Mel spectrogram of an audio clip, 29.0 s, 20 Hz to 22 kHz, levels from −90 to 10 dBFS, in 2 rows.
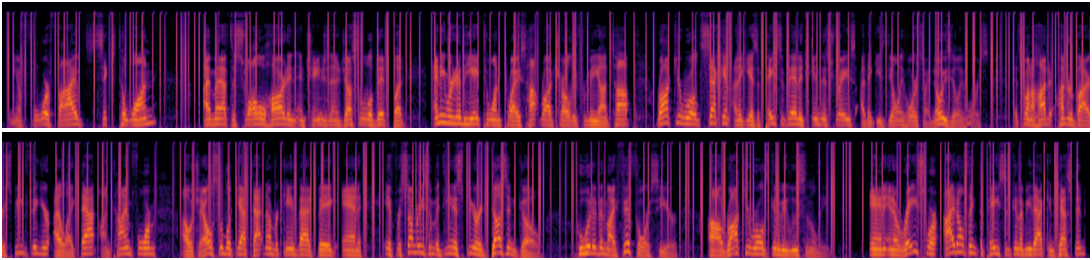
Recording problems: crackle, like an old record; loud; 6 dB below the speech

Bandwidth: 15 kHz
